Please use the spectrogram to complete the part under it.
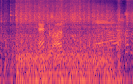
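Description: Rapid automatic gunfire in an APB urban shootout, loud continuous bursts of shots filling the space with a dense rattling texture, with voices speaking over it.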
